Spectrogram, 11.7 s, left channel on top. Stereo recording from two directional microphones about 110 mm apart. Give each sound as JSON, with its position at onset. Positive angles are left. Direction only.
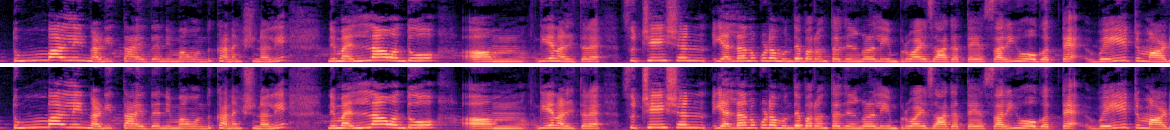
{"t": 0.4, "sound": "a woman's voice", "side_deg": -20}
{"t": 9.0, "sound": "a woman's voice", "side_deg": 0}
{"t": 11.4, "sound": "a woman's voice", "side_deg": -15}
